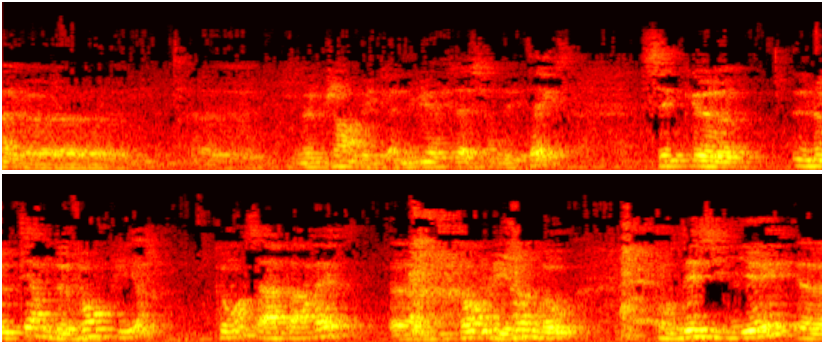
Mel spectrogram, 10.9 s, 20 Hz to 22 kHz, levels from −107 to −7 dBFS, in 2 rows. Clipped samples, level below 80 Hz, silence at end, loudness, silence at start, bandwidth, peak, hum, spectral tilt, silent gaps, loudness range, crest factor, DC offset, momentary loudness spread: under 0.1%; -62 dBFS; 0 s; -34 LUFS; 0 s; 12 kHz; -16 dBFS; none; -6 dB/octave; none; 8 LU; 18 dB; under 0.1%; 16 LU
